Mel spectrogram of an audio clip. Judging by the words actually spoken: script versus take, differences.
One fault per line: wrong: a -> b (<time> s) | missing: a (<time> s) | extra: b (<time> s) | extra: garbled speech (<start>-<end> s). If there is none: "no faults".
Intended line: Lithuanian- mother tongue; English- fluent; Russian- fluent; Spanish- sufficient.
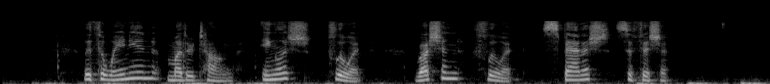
no faults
